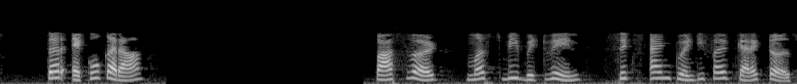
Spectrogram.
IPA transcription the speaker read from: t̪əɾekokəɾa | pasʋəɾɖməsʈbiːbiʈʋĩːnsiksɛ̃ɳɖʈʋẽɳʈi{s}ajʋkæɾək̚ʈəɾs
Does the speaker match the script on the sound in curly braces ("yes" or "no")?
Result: no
